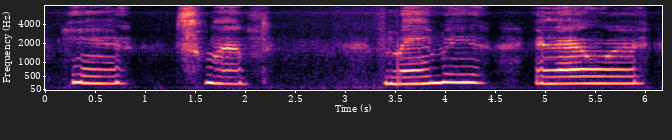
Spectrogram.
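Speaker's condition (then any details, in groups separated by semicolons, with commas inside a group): ALS; onset in legs, noticed while running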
